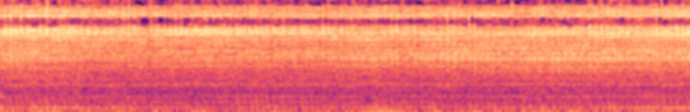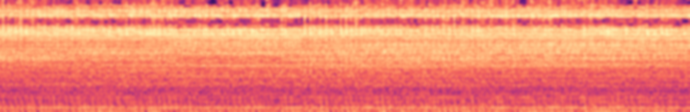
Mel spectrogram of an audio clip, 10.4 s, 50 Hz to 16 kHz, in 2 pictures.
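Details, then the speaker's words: Tamiya TGS-R nitro RC car with an OS 12CV engine, reassembled after being pulled and inspected for suspected rod bearing noise. It holds a high, even, smooth buzzing whir with no misses or surging; no clutch drag, running perfect. "No clutch drag, nothing. Running perfect."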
